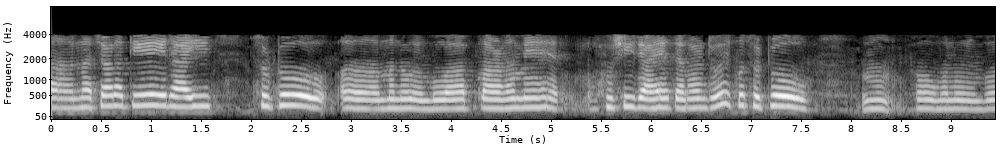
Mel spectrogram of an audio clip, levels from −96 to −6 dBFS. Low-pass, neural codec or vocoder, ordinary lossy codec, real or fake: 7.2 kHz; autoencoder, 22.05 kHz, a latent of 192 numbers a frame, VITS, trained on one speaker; AAC, 16 kbps; fake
